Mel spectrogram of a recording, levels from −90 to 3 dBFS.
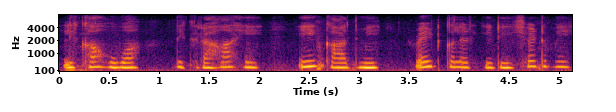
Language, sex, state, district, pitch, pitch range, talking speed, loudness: Hindi, female, Madhya Pradesh, Bhopal, 255 Hz, 245-275 Hz, 150 wpm, -15 LUFS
